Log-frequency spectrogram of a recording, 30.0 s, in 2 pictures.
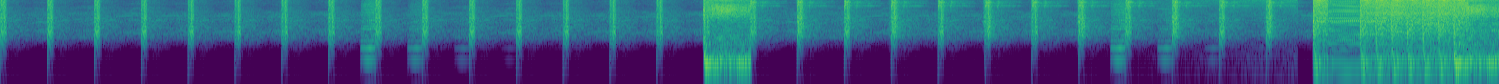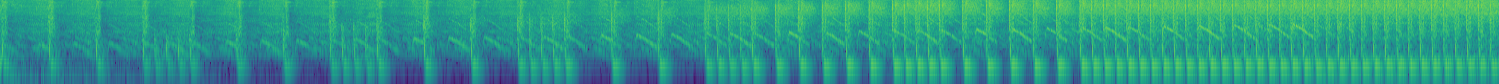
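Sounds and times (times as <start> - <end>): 
drum loop without bass drum: 6.6 - 29.9.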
